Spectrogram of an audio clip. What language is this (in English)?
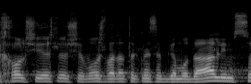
Hebrew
